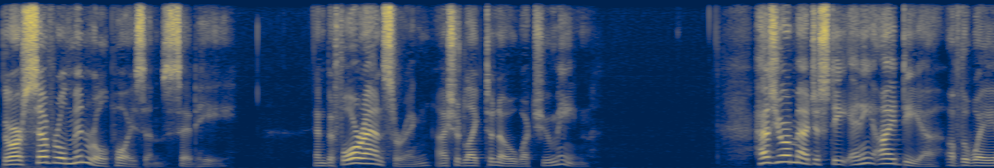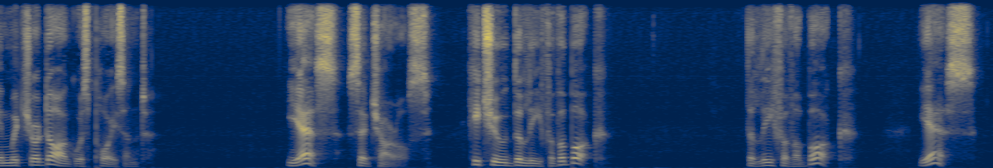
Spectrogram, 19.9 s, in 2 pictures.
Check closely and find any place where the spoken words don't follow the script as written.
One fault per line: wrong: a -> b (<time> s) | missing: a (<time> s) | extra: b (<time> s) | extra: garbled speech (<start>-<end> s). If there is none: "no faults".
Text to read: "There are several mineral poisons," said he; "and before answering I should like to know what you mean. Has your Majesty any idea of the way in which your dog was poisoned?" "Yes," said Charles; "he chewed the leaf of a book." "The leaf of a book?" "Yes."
no faults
